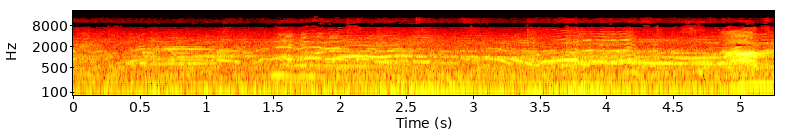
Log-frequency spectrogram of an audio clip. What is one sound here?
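Riders scream in the distance on a swinging fairground ride.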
